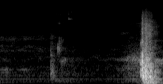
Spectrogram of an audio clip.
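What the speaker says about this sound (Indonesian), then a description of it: "kita buka saja jendelanya" A 2008 Toyota Vios 1.5 G automatic, with a faint click followed by a brief burst of motor and mechanical whoosh from the car window, close by and with no voices.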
